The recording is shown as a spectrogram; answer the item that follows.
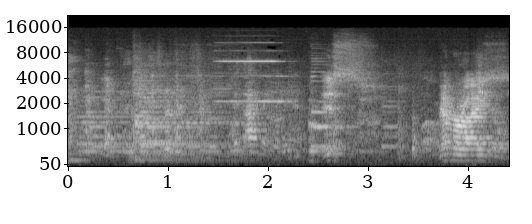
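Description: Two acoustic guitars strummed together, with a person's voice over them at times. A thin high tone sounds briefly about halfway through.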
